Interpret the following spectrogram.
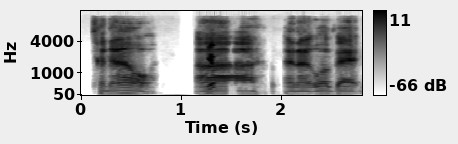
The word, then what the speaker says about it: Kinell: You gotta say Kinell.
